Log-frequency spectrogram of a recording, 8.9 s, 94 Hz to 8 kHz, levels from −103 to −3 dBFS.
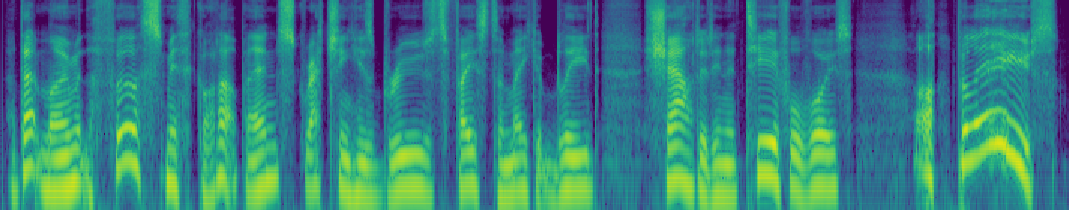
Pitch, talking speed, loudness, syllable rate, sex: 170 Hz, 155 wpm, -20 LUFS, 4.2 syllables/s, male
